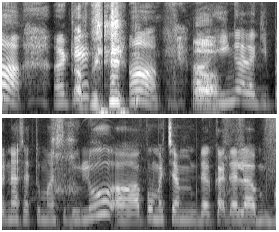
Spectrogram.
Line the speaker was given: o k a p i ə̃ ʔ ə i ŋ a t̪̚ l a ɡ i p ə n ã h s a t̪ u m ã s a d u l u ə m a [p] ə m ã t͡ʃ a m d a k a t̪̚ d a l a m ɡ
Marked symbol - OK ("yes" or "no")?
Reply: yes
